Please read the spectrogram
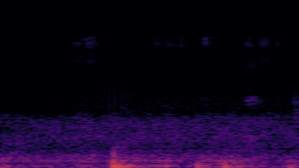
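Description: Marker writing on a whiteboard: a few faint, short strokes.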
